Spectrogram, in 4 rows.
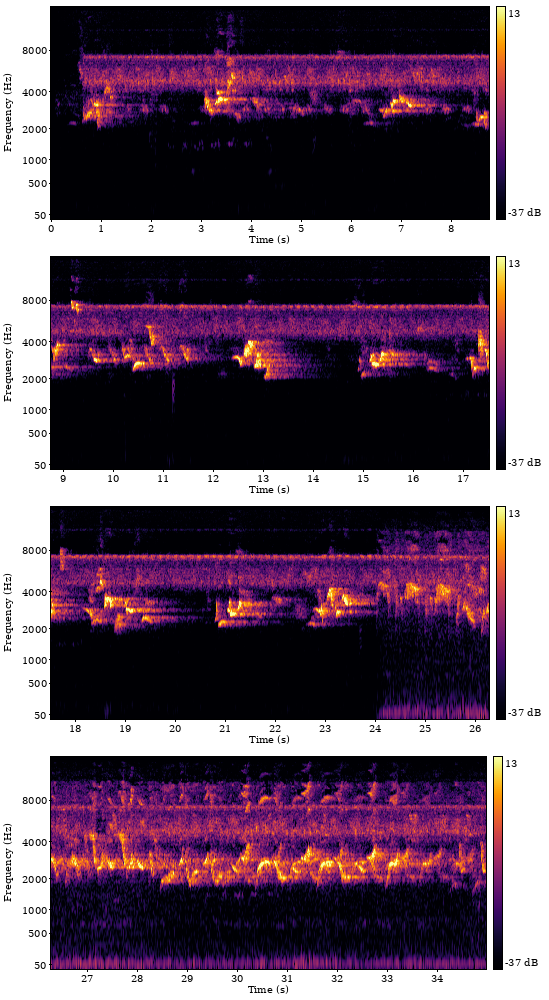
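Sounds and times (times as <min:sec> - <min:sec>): songbirds singing: 0:00.1 - 0:13.8, 0:20.7 - 0:34.9
insect drone: 0:00.5 - 0:34.9
low steady rumble: 0:24.0 - 0:34.9.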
